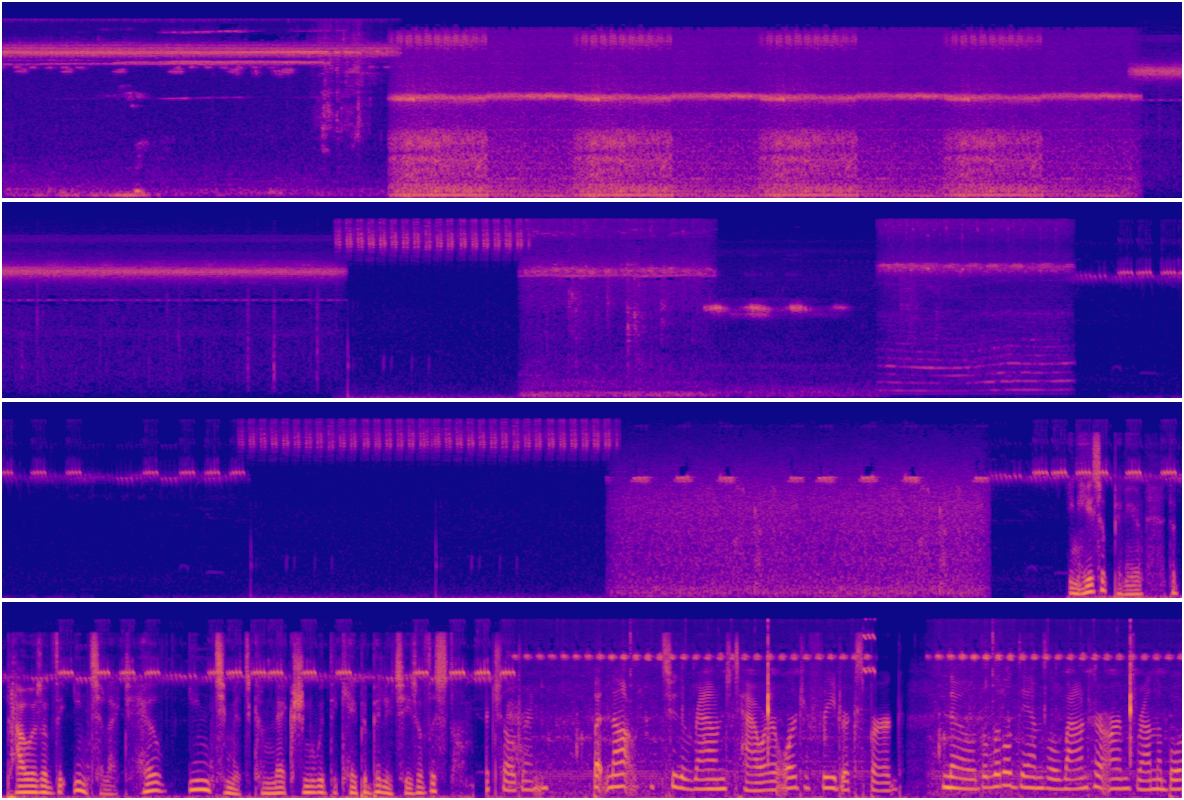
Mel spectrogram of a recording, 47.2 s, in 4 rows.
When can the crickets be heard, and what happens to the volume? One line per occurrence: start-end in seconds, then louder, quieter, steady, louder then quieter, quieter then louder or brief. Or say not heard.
0.0-47.1 quieter then louder.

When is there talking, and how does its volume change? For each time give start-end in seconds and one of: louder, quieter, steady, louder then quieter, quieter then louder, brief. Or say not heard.
34.2-47.1 steady.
